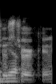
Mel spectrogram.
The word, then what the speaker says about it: Shesterkin: But they're, you lose to, I don't even want to, Shesterkin? Is that how you say his name? – Shesterkin, yeah.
